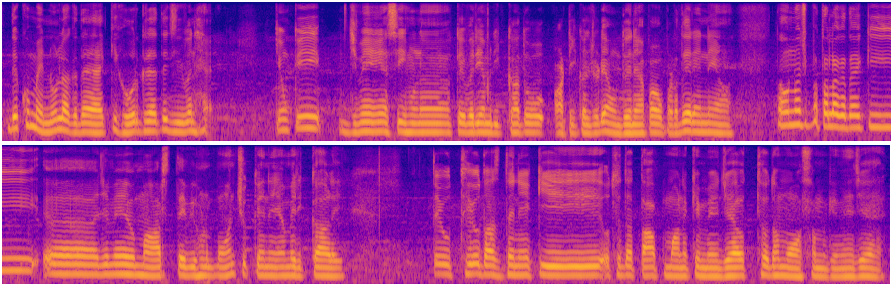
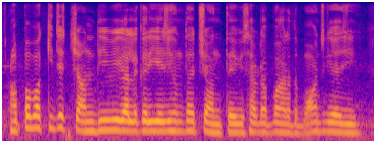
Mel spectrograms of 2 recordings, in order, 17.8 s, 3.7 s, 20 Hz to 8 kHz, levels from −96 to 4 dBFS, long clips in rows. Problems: constant background noise, background conversations at intervals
